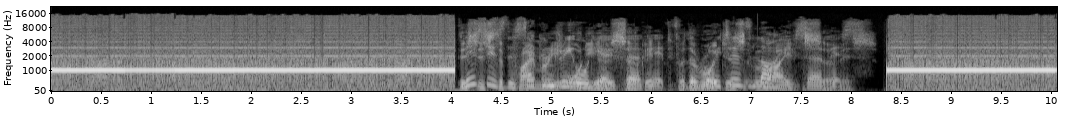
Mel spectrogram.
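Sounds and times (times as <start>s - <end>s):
steady test tone beep: 0.0s - 4.1s, 8.4s - 10.0s.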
